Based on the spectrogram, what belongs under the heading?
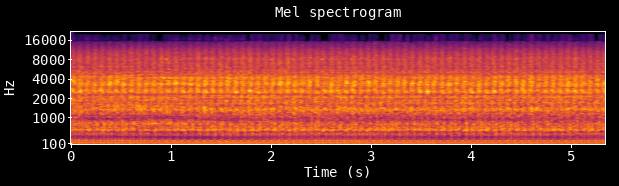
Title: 1997 Ford F-250 XL 7.3L PowerStroke turbo diesel rough cold start (bad injectors) 65 degrees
